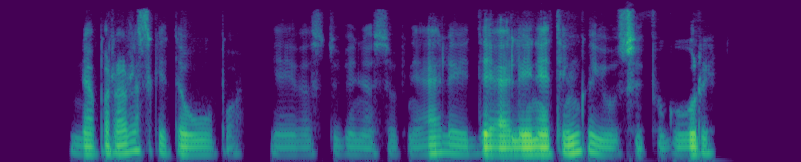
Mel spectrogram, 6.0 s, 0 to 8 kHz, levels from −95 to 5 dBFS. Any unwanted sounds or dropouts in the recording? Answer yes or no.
no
